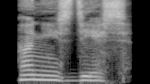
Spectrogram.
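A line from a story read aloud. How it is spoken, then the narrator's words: Breathless exhale. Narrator (Russian): выдохнула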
